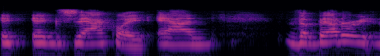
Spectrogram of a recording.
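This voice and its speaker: A woman talks with a Midwestern accent. Her pitch varies in an ordinary way. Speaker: franchise consultant. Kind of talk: interview.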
